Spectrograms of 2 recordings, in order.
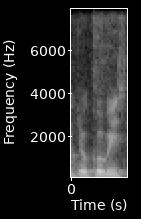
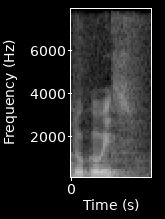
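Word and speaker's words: Djokovic: जाता है तो नोवाक जोकोविच है ना डी यहां पे साइलेंट है तो ऑस्ट्रेलियन ओपन में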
